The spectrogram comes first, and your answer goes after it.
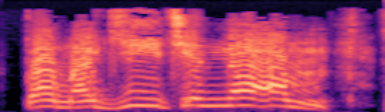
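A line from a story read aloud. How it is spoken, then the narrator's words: Crying, shouting. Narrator (Russian): закричала плачущая Ксюша машинисту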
